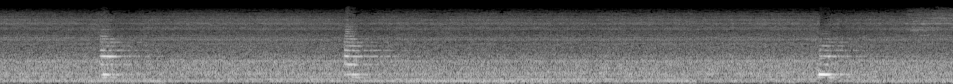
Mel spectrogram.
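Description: A train horn blows three times as a train approaches.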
